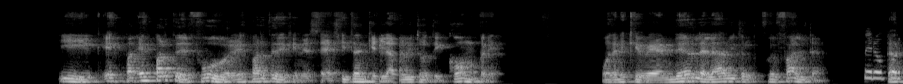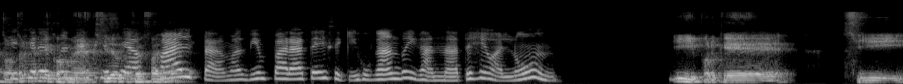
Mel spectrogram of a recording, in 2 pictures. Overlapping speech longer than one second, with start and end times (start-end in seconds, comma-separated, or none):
8.8-11.0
